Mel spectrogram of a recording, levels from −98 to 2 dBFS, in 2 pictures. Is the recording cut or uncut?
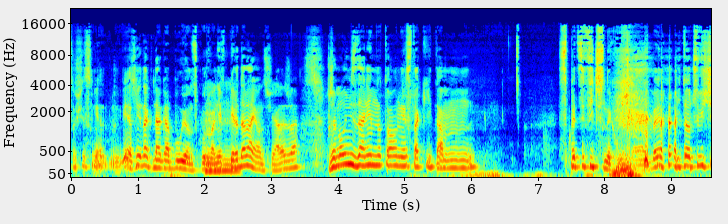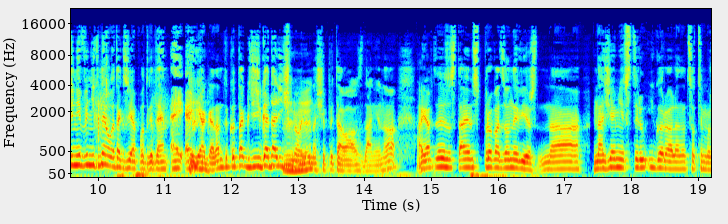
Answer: cut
